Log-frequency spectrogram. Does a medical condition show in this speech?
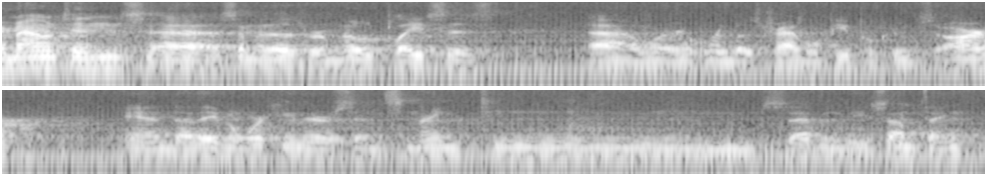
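No.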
